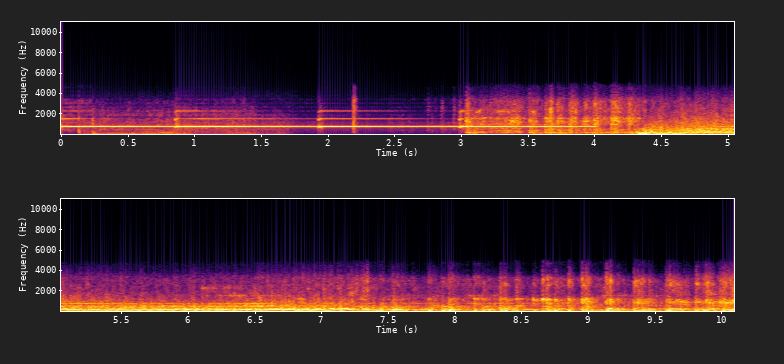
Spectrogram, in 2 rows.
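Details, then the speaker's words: 1996 Mustang Cobra with stage 2 cams, 81,000 miles, began knocking and lost power after passing at 40 mph, no check engine light, only ABS light: cranking then rough uneven idle with dull repetitive knock, suspected rod knock, unconfirmed. "Right after I passed the cop, car started knocking, lost all power, wouldn't idle right. Does have stage 2 cams, but here's the knock if it'll start."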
